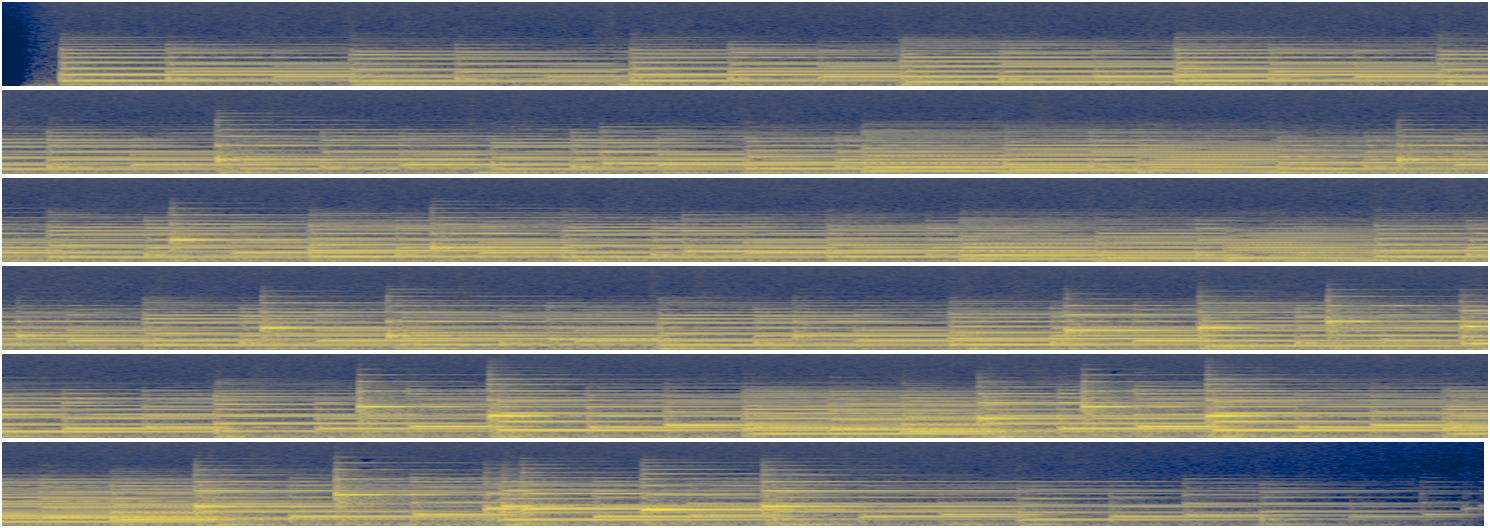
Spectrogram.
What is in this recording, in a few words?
etude-tableaux a moll; rachmaninow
